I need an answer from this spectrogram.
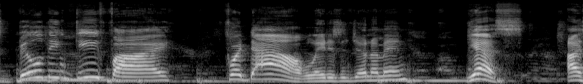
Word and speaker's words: TAO: now what is da da is a coin Da comes from bit tenser ladies and gentlemen now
